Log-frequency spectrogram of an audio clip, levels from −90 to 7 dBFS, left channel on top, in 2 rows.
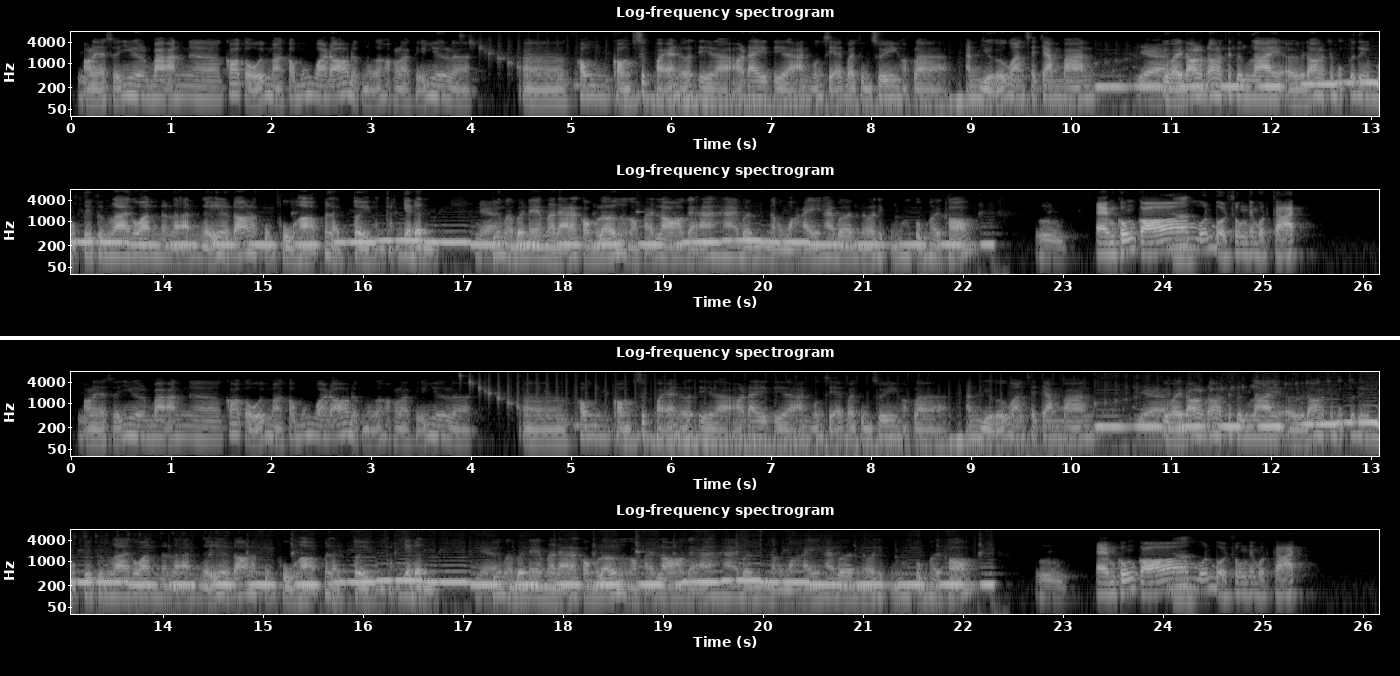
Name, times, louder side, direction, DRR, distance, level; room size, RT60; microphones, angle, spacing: voice 1, 0.1-4.0 4.5-10.3 10.9-16.8 17.3-22.2 24.1-24.3, left 3 dB, 50° left, 1.1 m, -35 dB
sound 1, 3.8-13.8, right 1 dB, 55° right, 3.0 m, -49 dB
sound 2, 10.2-22.3, right 1 dB, 90° right, 1.3 m, -33 dB
voice 2, 10.7-11.0 17.1-17.4 22.7-23.0 23.3-25.3, left 4 dB, 70° left, 1.0 m, -31 dB
15.5 x 9.6 x 8.2 m
head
